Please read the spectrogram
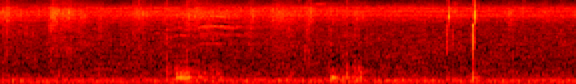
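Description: Two short, low calls from a macaque, just over a second apart, over a steady low rumble, with one sharp click near the end.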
